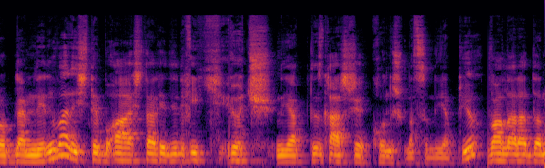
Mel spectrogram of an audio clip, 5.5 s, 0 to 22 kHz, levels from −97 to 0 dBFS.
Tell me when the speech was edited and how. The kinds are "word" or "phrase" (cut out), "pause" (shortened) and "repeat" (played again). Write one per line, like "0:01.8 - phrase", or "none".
0:01.6 - word
0:01.9 - word
0:02.8 - word
0:03.2 - word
